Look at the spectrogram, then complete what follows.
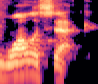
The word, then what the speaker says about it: Waliczek: So it's Waliczek.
